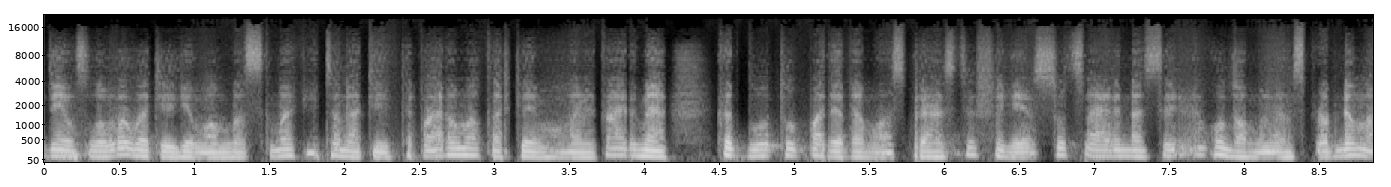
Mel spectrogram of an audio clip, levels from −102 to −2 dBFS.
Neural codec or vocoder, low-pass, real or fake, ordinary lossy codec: codec, 44.1 kHz, 0.9 kbps, DAC; 19.8 kHz; fake; MP3, 96 kbps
